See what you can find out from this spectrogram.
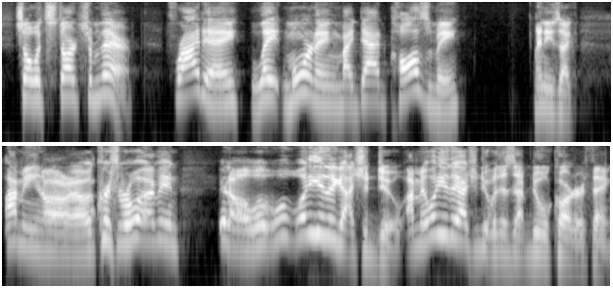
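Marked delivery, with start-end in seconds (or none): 6.1-12.1 halting, stop-start rambling voice full of filler sounds. Retelling his dad's phone call about a jersey decision, imitating his dad's voice. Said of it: "this is my dad voice".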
